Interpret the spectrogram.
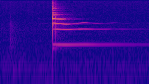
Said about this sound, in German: ja, wenn wir schon nicht Alkohol trinken, dann trotzdem anstoßen.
